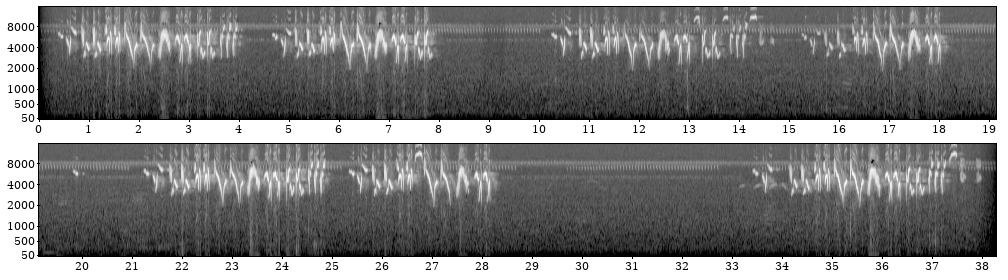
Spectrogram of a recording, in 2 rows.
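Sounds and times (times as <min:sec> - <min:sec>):
Indigo Bunting long aggressive song: 0:00.4 - 0:04.1, 0:04.7 - 0:08.1, 0:10.2 - 0:18.3, 0:19.3 - 0:20.2, 0:21.1 - 0:28.4, 0:33.1 - 0:38.1.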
